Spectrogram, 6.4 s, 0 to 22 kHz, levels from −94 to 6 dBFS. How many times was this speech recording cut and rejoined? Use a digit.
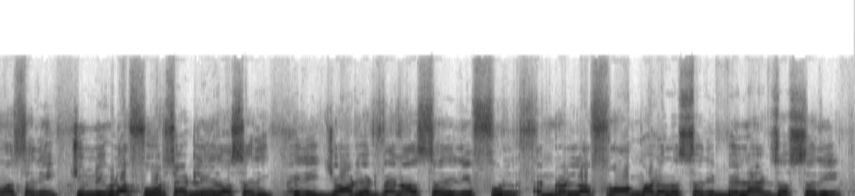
1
